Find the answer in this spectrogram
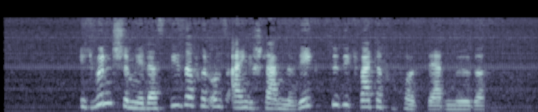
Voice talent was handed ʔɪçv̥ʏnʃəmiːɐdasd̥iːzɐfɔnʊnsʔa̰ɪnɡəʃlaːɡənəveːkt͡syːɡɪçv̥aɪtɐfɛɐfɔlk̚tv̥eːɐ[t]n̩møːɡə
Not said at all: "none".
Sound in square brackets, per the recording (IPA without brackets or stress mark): d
